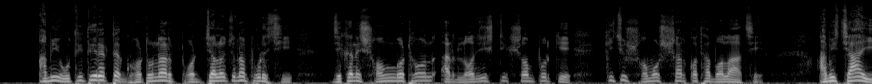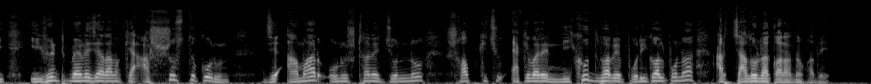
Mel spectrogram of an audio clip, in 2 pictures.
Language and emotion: Bengali, fearful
